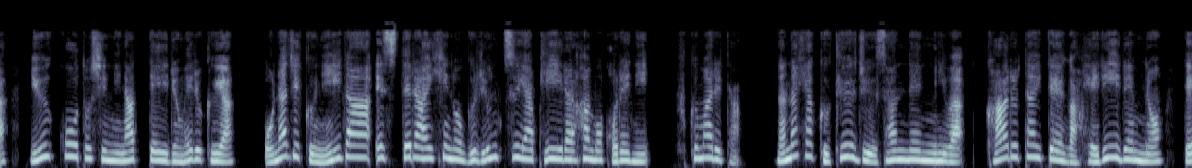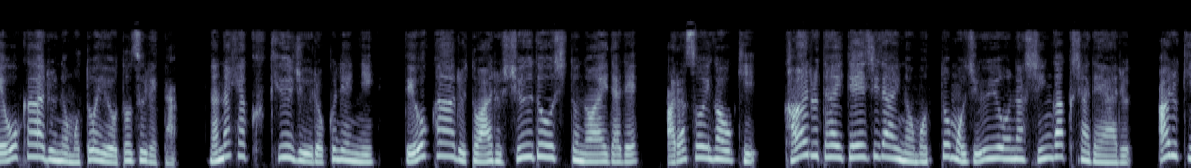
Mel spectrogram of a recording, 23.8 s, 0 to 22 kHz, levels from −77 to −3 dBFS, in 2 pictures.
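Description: No technical faults can be heard anywhere in the recording; the signal holds steady and intact throughout.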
